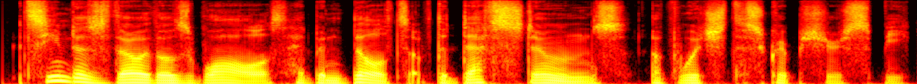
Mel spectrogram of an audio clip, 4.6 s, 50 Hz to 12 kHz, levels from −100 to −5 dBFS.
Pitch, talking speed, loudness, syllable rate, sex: 100 Hz, 235 wpm, -20 LUFS, 5.4 syllables/s, male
